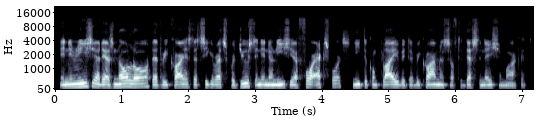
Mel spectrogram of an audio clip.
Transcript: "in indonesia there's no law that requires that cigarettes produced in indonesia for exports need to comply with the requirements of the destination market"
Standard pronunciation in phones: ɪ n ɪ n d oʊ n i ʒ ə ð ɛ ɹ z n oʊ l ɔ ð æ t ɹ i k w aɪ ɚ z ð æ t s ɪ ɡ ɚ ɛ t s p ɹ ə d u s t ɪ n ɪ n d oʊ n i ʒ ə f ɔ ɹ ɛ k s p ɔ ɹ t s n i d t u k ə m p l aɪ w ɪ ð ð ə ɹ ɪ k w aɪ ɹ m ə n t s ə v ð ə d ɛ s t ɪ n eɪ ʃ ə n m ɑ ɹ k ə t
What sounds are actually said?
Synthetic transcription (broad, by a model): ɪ n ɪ n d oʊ n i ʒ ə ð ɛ ɹ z n oʊ l ɔ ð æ t ɹ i k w aɪ ɚ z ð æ t s ɪ ɡ ɚ ɛ t s p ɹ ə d u s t ɪ n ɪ n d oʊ n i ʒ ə f ɔ ɹ ɛ k s p ɔ ɹ t s n i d t u k ə m p l aɪ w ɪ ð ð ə ɹ ɪ k w aɪ ɹ m ə n t s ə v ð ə d ɛ s t ɪ n eɪ ʃ ə n m ɑ ɹ k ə t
